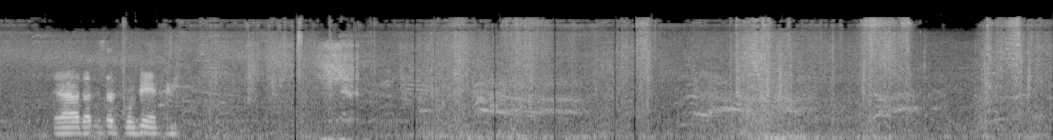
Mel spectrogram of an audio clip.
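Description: Blades clash and strike repeatedly.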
